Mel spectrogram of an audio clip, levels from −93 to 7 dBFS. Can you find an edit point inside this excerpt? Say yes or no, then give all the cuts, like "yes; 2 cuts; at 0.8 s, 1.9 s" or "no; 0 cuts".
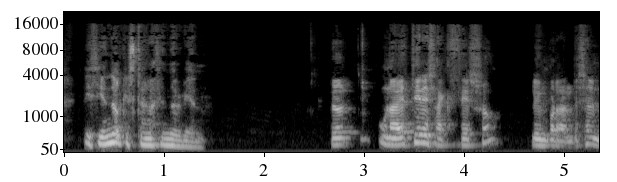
yes; 1 cut; at 2.5 s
